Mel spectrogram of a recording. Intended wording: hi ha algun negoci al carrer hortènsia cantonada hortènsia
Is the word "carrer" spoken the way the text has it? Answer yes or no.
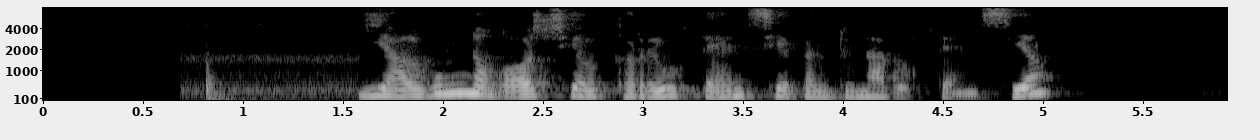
yes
